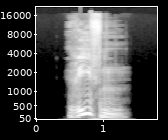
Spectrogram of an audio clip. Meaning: inflection of rufen: 1. first/third-person plural preterite 2. first/third-person plural subjunctive II
- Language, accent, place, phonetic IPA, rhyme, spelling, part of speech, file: German, Germany, Berlin, [ˈʁiːfn̩], -iːfn̩, riefen, verb, De-riefen.ogg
